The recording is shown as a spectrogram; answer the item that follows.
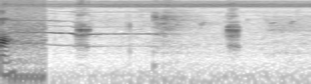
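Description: Faint, drawn-out fowl call, its held note fading out about a second in, over a steady high hiss.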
